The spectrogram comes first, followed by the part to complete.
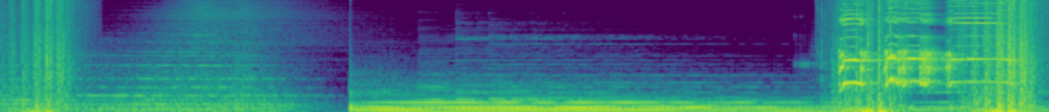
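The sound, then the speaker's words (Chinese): A rooster crows loudly near the end, a strained, harmonic cock-a-doodle-doo in a couple of bursts, following a stretch of steady low droning sound. “恭喜你，头戴红花的大公鸡，你排在十二生肖的第十位。”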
